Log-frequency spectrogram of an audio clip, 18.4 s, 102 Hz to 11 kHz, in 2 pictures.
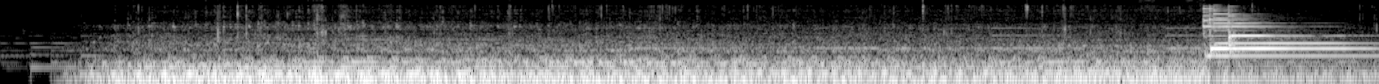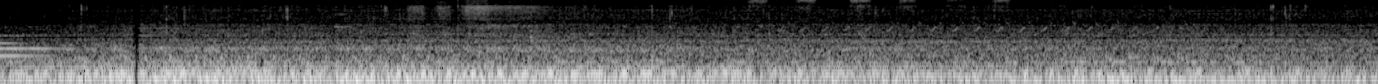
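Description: A 1995 Ford Mustang GT's 5.0 V8 engine running at idle, a steady low rumble. About eight seconds in, a loud ringing tone sounds and dies away over a second or so.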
